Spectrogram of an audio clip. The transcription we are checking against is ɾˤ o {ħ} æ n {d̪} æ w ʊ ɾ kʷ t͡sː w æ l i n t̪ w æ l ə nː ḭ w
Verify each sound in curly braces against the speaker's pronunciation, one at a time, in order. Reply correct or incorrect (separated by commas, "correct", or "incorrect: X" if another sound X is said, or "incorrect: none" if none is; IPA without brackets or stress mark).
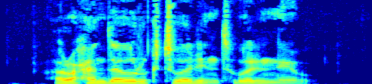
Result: correct, correct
